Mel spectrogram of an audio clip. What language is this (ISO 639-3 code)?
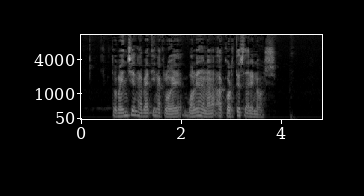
cat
